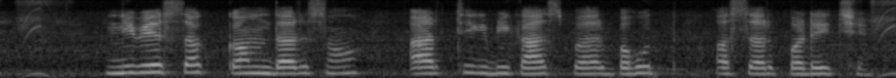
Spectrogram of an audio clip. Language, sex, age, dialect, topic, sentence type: Maithili, female, 18-24, Eastern / Thethi, banking, statement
